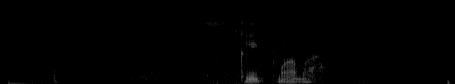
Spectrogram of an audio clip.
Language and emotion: Russian, neutral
